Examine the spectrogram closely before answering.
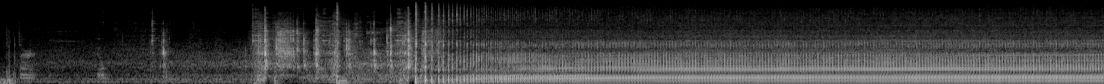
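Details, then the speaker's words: Harley Shovelhead chopper on a new S&S-style knockoff carb with a new fuel filter. After rough catches the V-twin climbs to a steady high drone, about 3000 rpm even with the idle screw fully out: high idle. "we got it started up and it runs but the problem is is even with the idle screw completely turned out it's revving up to you know 3000 rpm or something it's you know it's acting like it's at full throttle when it's barely at idle"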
